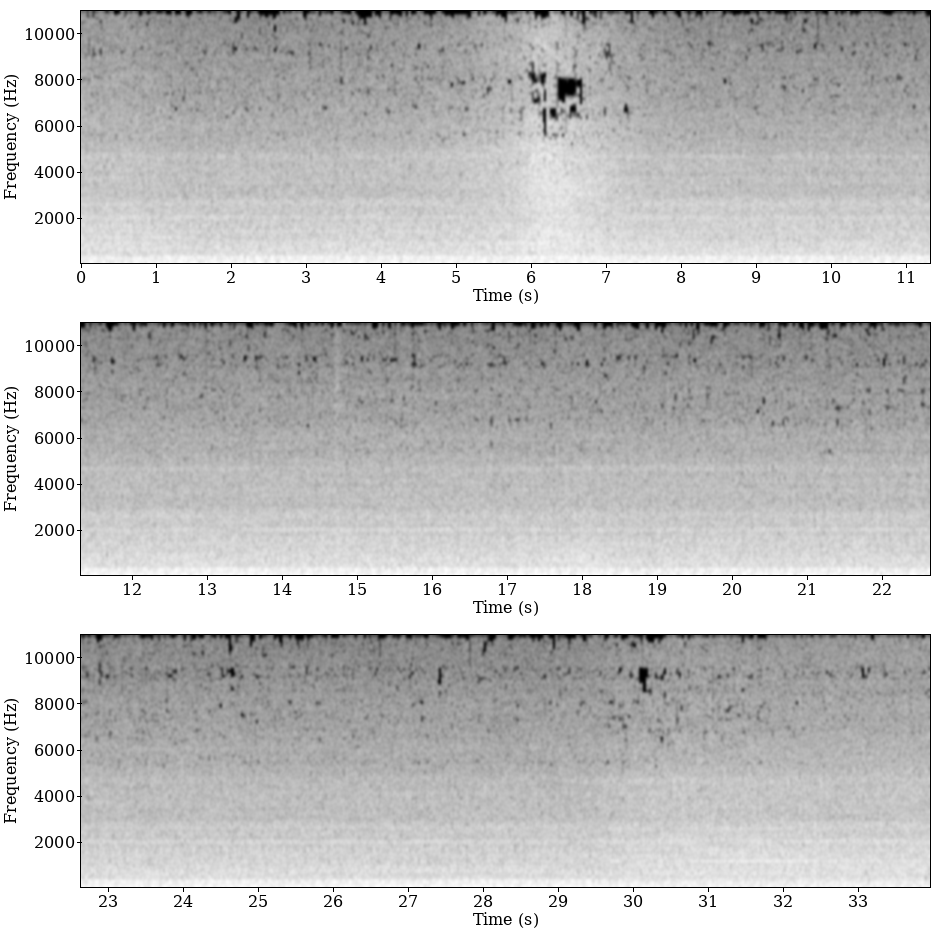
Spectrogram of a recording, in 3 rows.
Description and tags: Close recording of a new bus engine idling (2012 El Dorado Easy Rider II); some traffic noise in background.
engine, motor, diesel, idle, field-recording, bus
